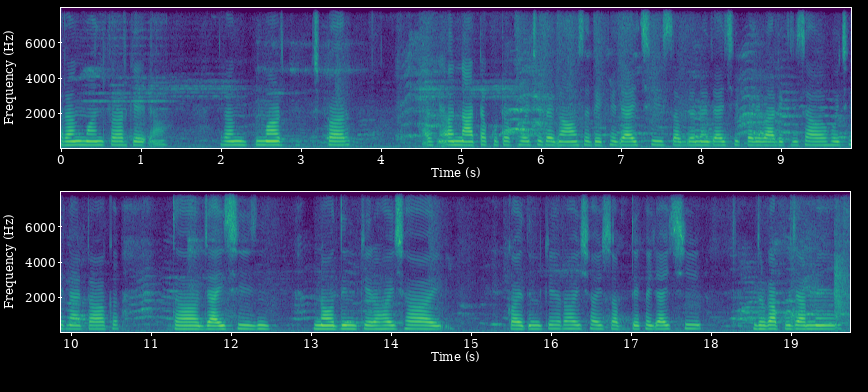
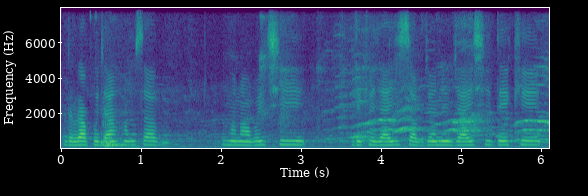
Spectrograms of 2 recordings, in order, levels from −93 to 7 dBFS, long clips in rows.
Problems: constant background noise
